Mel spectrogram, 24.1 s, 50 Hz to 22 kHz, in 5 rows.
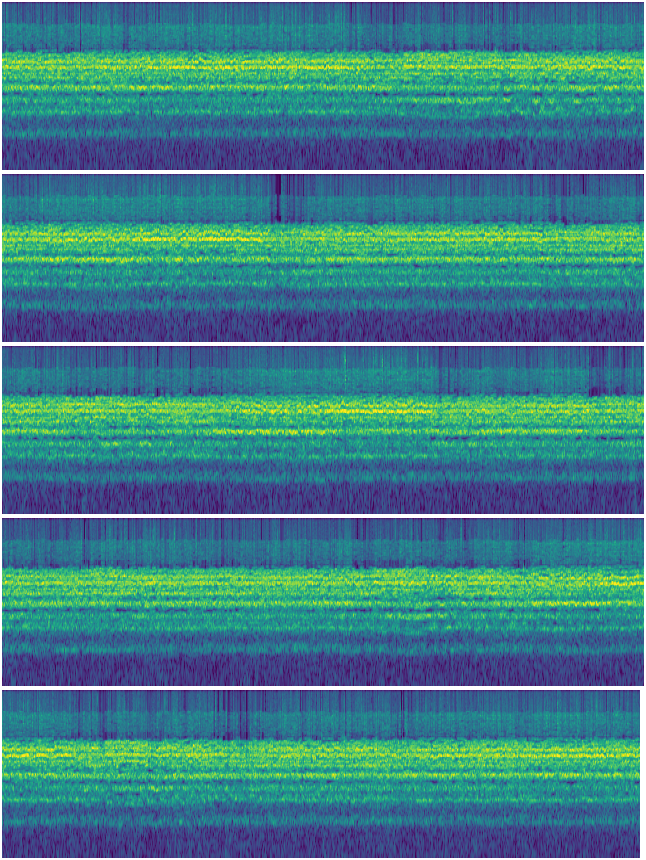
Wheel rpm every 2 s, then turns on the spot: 230, 230, 230, 230, 230, 220, 230, 230, 230, 230, 230, 230.
none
